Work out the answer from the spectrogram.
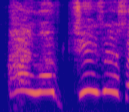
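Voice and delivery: loud, high, drawn-out angry declaration; pissed-off defiant shout. Retold or imitated. Dreamer answering the cursing woman, defiant shout. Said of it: "I was starting to get pissed".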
